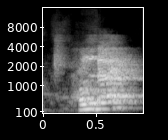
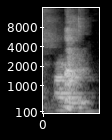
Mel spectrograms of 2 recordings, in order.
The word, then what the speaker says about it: Hyundai: So like that, this also, it is not to be pronounced as Hyundai. It is to be pronounced as Hyundai.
